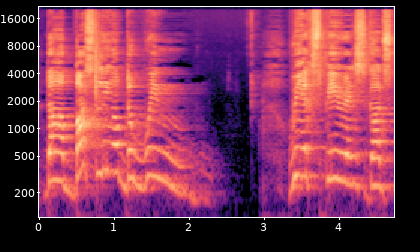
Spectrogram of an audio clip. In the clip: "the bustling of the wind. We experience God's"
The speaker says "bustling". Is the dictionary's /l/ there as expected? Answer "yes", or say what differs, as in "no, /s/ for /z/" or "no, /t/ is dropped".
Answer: yes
